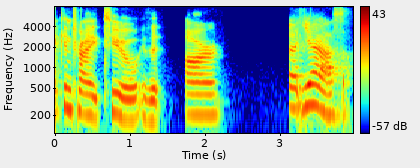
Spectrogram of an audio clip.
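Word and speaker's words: 二: Do you want to pronounce it? I can try two. Is it R? Yes, R.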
